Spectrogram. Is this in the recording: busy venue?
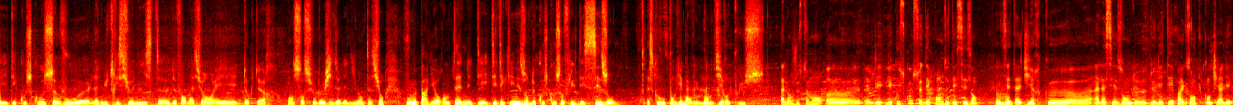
yes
